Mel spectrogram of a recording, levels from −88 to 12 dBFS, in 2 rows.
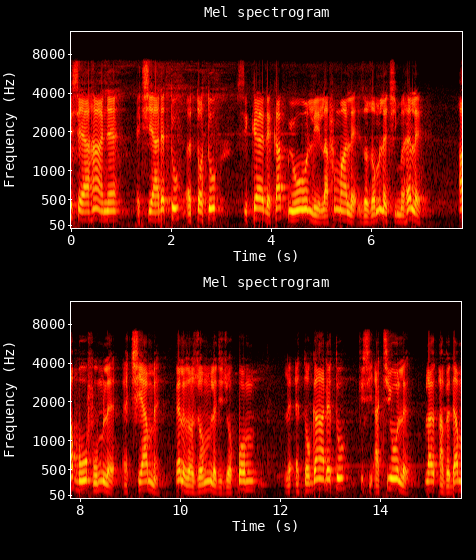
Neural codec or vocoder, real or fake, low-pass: none; real; 7.2 kHz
